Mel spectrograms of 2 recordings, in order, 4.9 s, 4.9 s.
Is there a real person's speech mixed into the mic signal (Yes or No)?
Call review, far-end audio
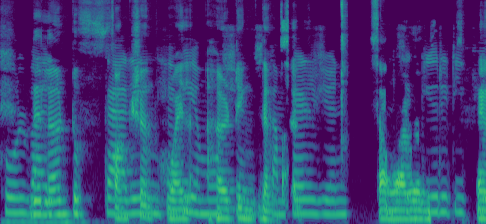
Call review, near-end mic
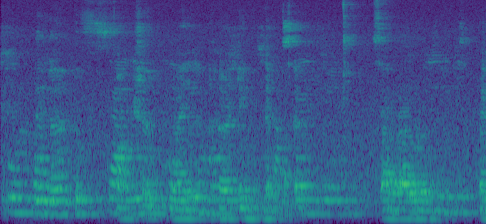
No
